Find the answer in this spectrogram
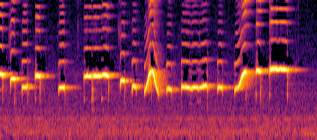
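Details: A male cockatiel whistles to win over a female that ignores him: steady strings of short, bright, slightly falling whistles, punctuated by two sharp rising sweeps and ending on a long held note.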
